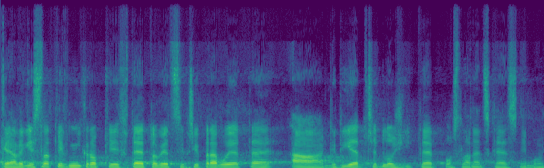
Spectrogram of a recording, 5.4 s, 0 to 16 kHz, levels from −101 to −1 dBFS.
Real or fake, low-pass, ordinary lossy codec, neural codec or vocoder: fake; 14.4 kHz; Opus, 16 kbps; vocoder, 44.1 kHz, 128 mel bands every 512 samples, BigVGAN v2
